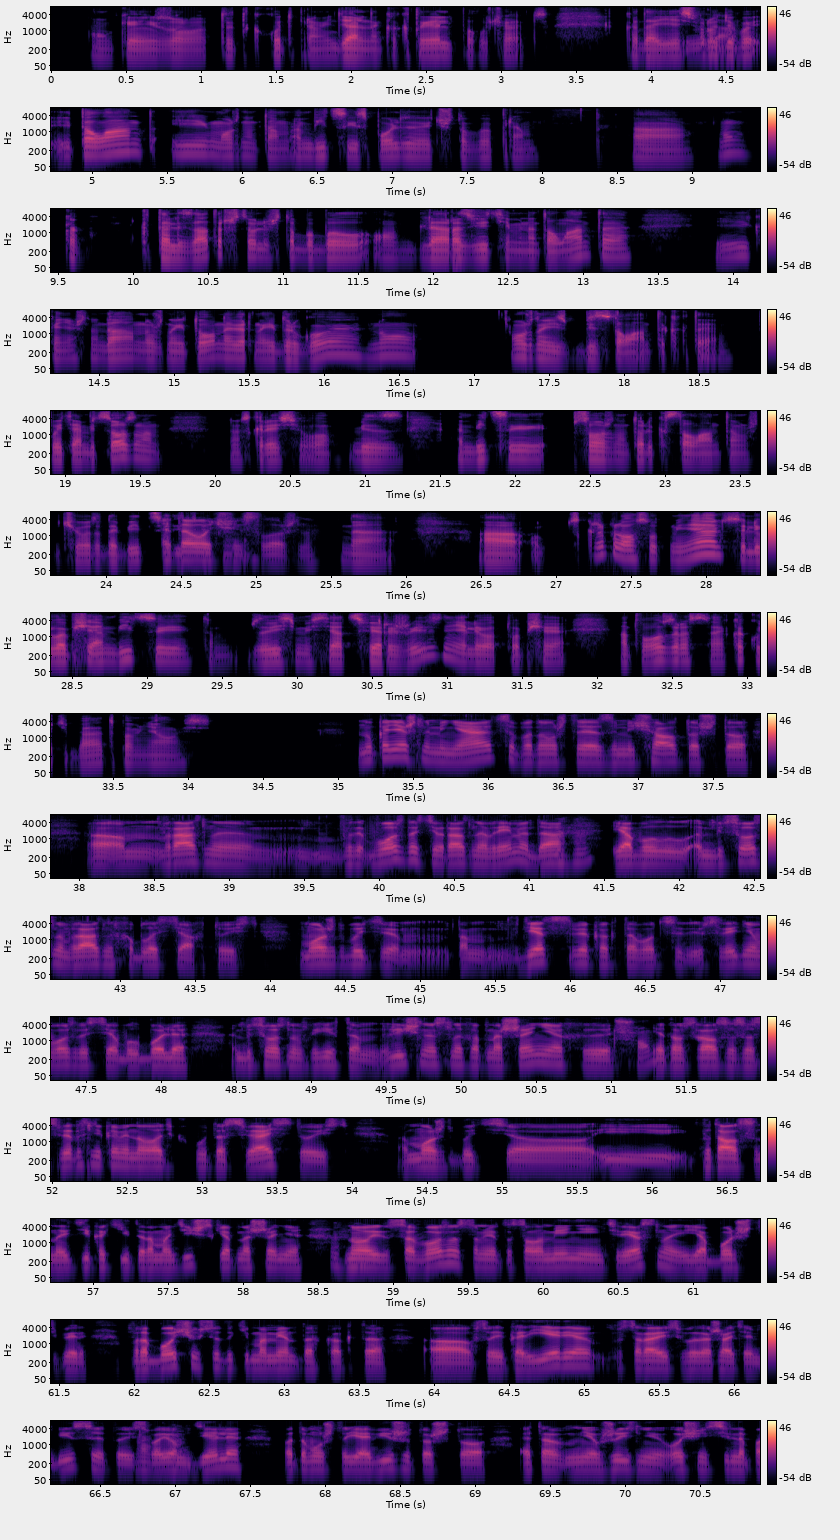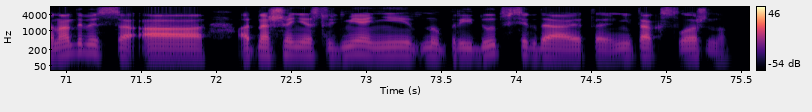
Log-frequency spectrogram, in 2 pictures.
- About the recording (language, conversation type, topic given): Russian, podcast, Какую роль играет амбиция в твоих решениях?
- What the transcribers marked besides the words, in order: tapping; other background noise; "придут" said as "прийдут"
